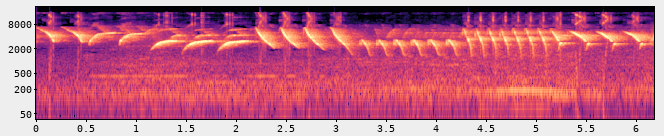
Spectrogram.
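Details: Caged canary singing, used to prompt stalled canaries to sing again: sweeping downward whistled notes repeated in series, then a fast run of short descending chips and a high rapid trill.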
